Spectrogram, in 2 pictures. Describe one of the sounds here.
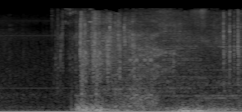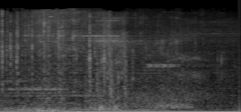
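Gloved hands tap keys on a keypad with short beeps.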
